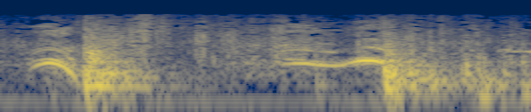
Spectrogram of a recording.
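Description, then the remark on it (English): Two heavy, booming thuds of a body slamming into a solid wooden door made of two-inch plank and barred with an iron bar on the outside, as someone tries to knock it down from inside a locked stall. The thuds are about a second and a half apart, with strained vocal grunts around each impact. “Try knocking that door down.”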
